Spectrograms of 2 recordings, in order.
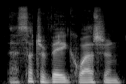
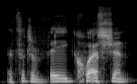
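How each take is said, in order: First: Said in the usual way. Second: Exasperated aside. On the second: Shown as a demonstration.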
